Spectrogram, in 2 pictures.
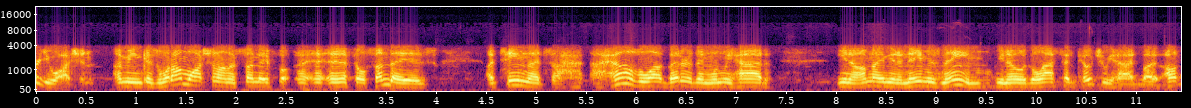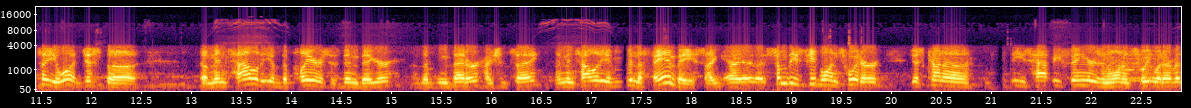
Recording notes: allowing listeners to call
